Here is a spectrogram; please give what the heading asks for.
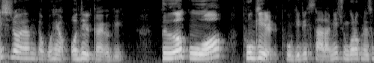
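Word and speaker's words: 德国: 한다고 해요 어디일까 여기 드어 구어 독일 독일이 사람이 중고라 그래서 뭐예요 드어 구어 슉슉슉 올라가는 느낌 살려주세요 한번 더 좋아 넘어갈게요 요거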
